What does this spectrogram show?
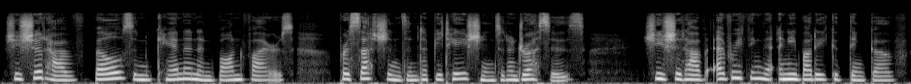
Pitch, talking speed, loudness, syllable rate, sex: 225 Hz, 140 wpm, -15 LUFS, 4.8 syllables/s, female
